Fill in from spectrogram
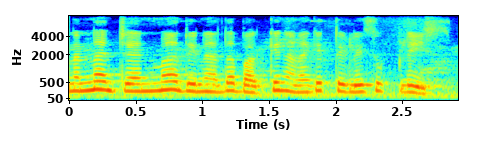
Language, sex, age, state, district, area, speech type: Kannada, female, 18-30, Karnataka, Kolar, rural, read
